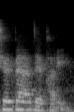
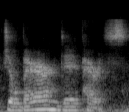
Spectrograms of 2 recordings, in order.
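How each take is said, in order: First: The name is pronounced with a French accent. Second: The name is pronounced with an English accent. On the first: "If you speak French, I will be saying this correctly" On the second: "say it in English"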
